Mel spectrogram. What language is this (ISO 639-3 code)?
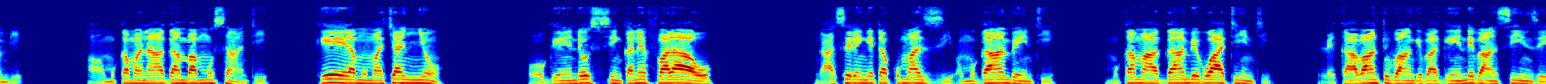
lug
